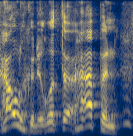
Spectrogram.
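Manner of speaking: high, dopey, put-on dim-witted voice. Recapping a fight scene and asking a question, in a dumb voice. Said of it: "I say all this with a dumb voice".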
